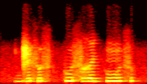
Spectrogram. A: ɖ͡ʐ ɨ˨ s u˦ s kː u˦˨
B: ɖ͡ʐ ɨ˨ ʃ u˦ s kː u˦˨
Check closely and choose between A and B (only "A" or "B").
A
